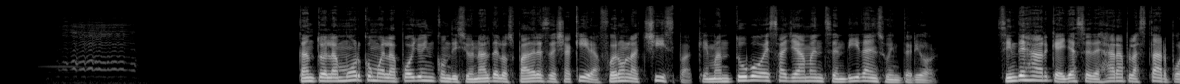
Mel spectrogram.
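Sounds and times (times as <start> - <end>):
goat bleating: 0.5 - 1.5
speech: 3.0 - 9.4, 10.0 - 11.7.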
